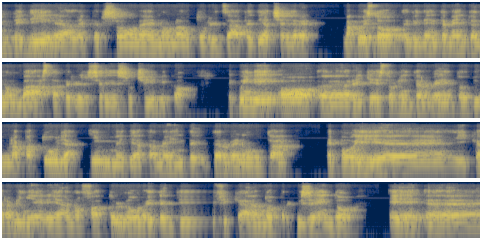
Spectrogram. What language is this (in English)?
Italian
